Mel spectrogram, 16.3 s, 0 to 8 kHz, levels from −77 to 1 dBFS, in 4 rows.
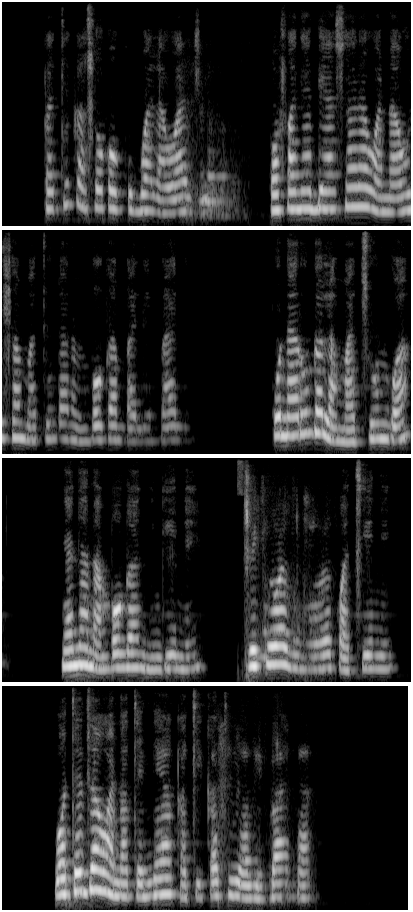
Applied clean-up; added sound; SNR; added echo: neural mask model DeepFilterNet 3.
